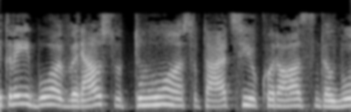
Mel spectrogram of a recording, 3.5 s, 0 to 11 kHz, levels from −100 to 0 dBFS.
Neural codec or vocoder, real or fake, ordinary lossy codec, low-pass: codec, 16 kHz, 1 kbps, X-Codec, HuBERT features, trained on general audio; fake; MP3, 32 kbps; 7.2 kHz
